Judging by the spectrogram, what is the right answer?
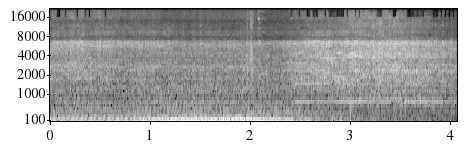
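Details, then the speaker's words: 1996 Ford F150 5.8L gas V8 with failing starter, engine run then shut off: a thin whirring and faint high whine linger as it winds down. The starter drive isn't disengaging and keeps spinning with the flywheel. "so yeah this starter is on its absolute last leg because you can hear i don't think it's letting go it's supposed to it engages the flywheel and it's supposed to like go with the flywheel i don't think it's letting go because when i shut it off it was still spinning like it was still attached to the flywheel"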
